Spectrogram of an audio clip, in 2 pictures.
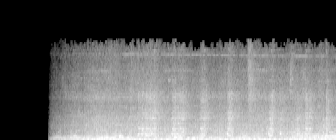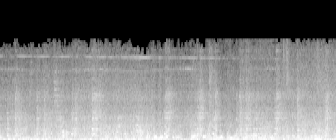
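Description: An off-road vehicle's engine idles steadily nearby.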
